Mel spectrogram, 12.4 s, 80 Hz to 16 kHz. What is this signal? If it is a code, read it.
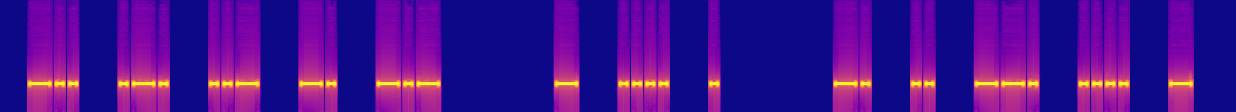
Morse code, heard as a keyed tone, about 18 wpm, spaced as for 12 wpm, 1000 Hz. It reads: DRUNK THE NIGHT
